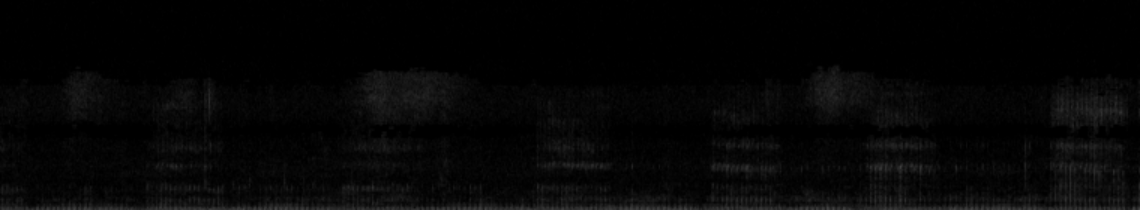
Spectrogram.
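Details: Several Munchkin kittens settled on a person's belly after waking in the morning, purring: continuous low throbbing rumble with gentle rhythmic swells, plus light brushing and shifting noises over the top.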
